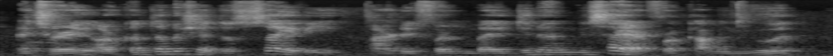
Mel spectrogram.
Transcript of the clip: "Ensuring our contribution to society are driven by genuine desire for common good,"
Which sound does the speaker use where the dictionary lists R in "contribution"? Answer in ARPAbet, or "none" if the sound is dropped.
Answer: none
